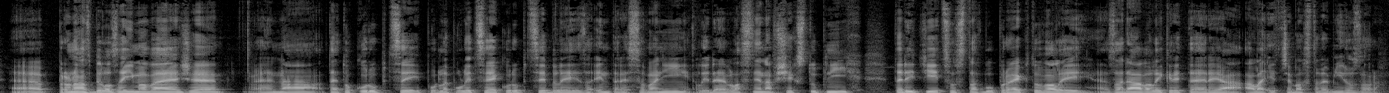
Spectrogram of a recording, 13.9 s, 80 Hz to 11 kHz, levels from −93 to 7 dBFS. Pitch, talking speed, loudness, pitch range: 100 Hz, 130 wpm, -27 LUFS, 95-105 Hz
